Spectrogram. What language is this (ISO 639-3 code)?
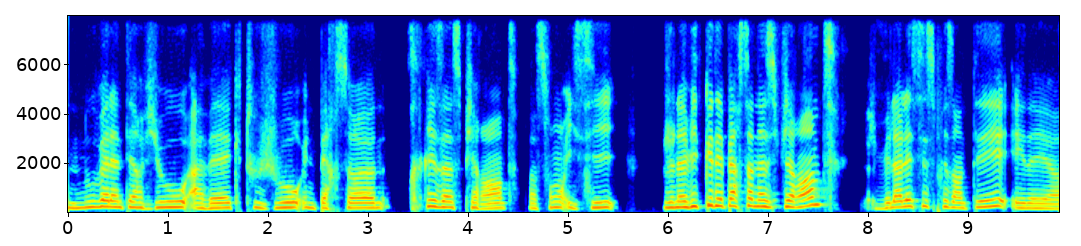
fra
